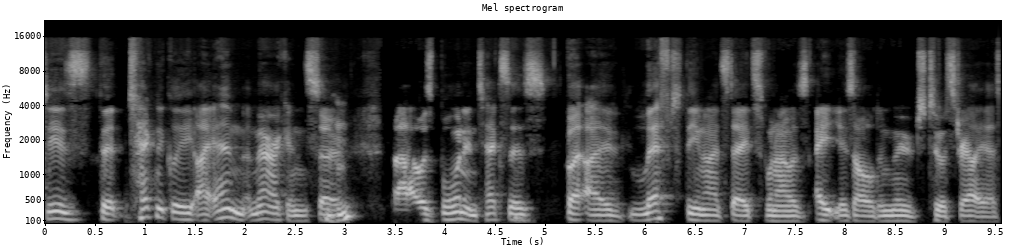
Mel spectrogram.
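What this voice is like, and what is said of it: Non-American sounding accent. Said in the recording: “I don't sound American.”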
